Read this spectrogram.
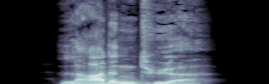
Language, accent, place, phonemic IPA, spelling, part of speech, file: German, Germany, Berlin, /ˈlaːdəntyːɐ̯/, Ladentür, noun, De-Ladentür.ogg
- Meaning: shop door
